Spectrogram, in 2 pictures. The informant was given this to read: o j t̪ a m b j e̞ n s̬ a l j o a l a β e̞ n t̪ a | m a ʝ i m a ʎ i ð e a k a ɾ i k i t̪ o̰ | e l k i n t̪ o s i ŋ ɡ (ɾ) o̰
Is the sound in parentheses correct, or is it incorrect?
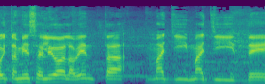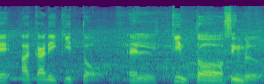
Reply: incorrect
